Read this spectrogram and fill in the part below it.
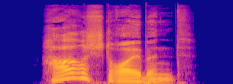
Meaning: hair-raising
- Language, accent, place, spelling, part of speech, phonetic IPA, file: German, Germany, Berlin, haarsträubend, adjective, [ˈhaːɐ̯ˌʃtʁɔɪ̯bn̩t], De-haarsträubend.ogg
